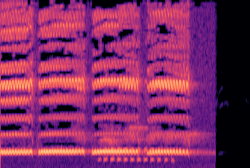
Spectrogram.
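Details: Female laughingthrush calling to stimulate males to sing: long, steady whistled tones in three bursts separated by short breaks, with a quick, lower series of rapid beaded notes under the third burst.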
